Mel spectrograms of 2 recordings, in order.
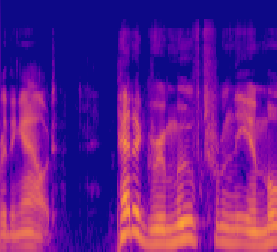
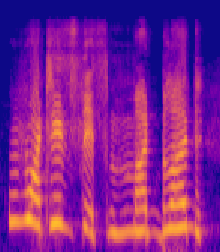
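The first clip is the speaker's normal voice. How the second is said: high, loud mad witch; crazed witch snarl; 11 dB louder, slower than usual. Acted. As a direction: spit the insult. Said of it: "she hissed".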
